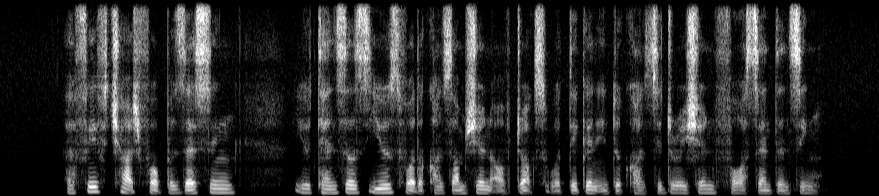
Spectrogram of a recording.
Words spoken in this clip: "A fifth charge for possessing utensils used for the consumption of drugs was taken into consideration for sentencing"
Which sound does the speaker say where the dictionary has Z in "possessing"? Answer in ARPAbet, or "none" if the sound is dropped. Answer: Z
